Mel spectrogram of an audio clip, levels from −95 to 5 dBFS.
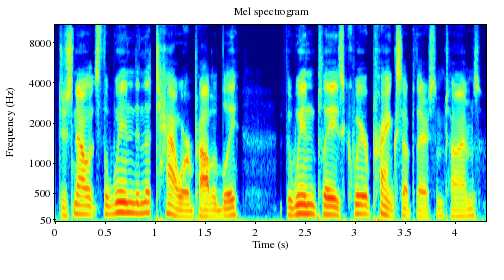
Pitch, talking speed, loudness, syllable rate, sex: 130 Hz, 235 wpm, -17 LUFS, 6.4 syllables/s, male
